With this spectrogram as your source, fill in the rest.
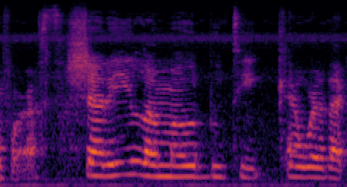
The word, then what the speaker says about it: Chéri La Mode: chrishana and she has the mobile Boutique Now pronounce the name for us sh La mod Boutique and where did that come from so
